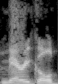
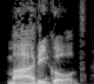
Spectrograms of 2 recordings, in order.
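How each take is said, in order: First: It is said with an English pronunciation. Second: It is said with a Japanese katakana pronunciation. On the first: The speaker calls it wrong. "So it's not Marigold" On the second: The speaker calls it right. "with like the kind of like the katakana pronunciation"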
